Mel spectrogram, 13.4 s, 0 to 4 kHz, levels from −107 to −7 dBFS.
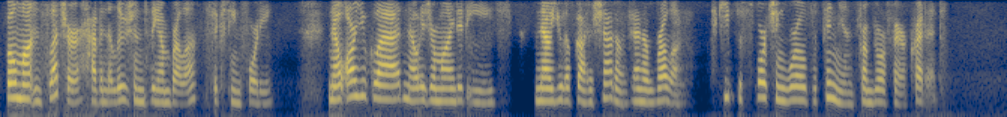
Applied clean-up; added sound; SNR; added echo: neural mask model Resemble Enhance denoiser.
